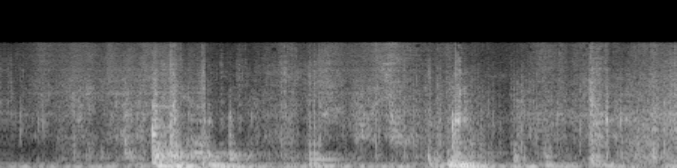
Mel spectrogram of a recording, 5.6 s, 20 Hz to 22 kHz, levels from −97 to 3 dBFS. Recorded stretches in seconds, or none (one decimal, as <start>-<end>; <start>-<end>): 1.7-2.6; 3.2-5.6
